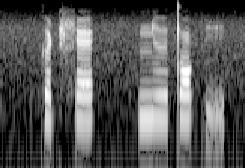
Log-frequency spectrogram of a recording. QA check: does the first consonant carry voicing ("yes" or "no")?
no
